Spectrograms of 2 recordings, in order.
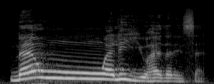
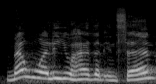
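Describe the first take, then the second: First: It is said with sounds drawn out long. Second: It is said quickly, without lengthening.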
